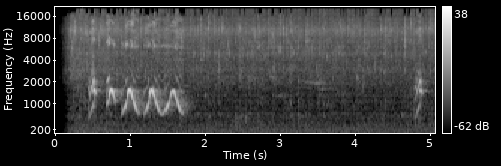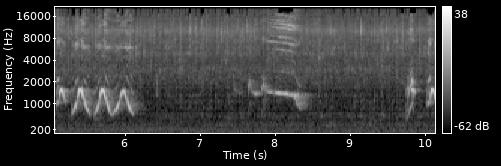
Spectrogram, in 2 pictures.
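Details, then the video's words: Black-naped oriole, a forest bird, singing a full song with fill-in phrases: a loud, fluty phrase of four rapid rising-and-falling whistled notes, repeated twice with a long pause between, then a short downslurred whistle, in a quiet background. "kepodang hutan full isian"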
